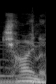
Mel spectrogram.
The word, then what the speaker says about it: Qin: The idea that China should be one thing, one unified state, is his idea. Even the name survived. Qin, pronounced Chin, is widely believed to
